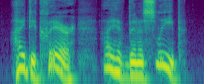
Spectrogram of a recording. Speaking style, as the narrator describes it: exclaimed Brainerd

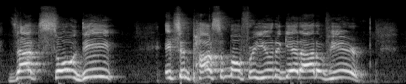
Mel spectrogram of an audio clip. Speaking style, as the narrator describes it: they shouted to the two frogs below

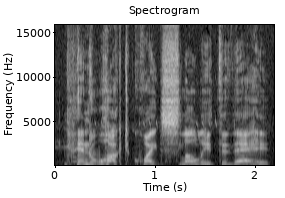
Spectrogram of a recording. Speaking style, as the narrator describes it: Christian chuckled

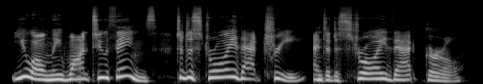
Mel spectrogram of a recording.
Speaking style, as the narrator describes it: Fritz practically shouted now

